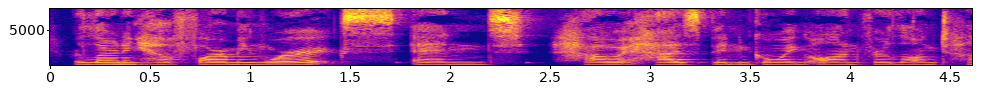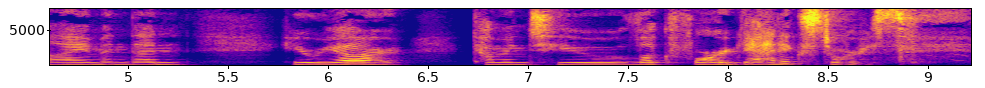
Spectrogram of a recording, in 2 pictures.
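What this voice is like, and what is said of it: Tired, strained, fading voice. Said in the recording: “I'm losing my voice. I was screaming so much yesterday ... So my voice is very tired.”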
